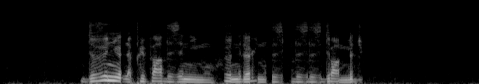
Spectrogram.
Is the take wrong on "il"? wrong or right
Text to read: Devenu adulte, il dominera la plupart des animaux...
wrong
